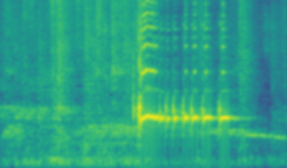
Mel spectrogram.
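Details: Zebra dove of the Cemani type in full song, with a loud voice and unusual rhythm, kept as a lure bird. After a faint low murmur, a strong note breaks into about six rapid pulsed coos, trailing into a lower, slowly falling tone.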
